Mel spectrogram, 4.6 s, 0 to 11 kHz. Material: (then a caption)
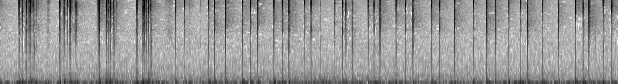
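Acrylic. Long, solid coffin-shaped acrylic press-on nails are tapped and scratched tip against tip on the other hand's nails. The result is a fast run of about 26 sharp, dry clicks, quiet and very bright, with short scratchy rasps between them. Each click dies away almost instantly.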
